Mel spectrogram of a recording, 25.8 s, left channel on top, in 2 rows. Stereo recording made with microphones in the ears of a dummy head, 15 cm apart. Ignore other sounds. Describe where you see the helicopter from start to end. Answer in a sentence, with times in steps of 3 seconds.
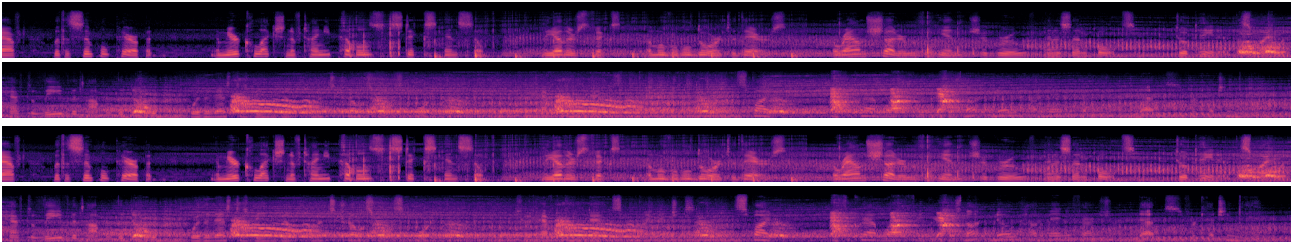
You can hear the helicopter on the right from 0 s, in the centre from 15 s and on the left from 18 s.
